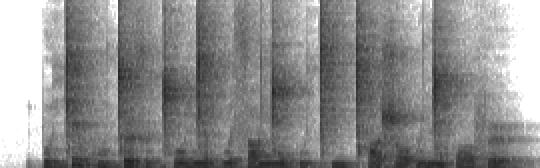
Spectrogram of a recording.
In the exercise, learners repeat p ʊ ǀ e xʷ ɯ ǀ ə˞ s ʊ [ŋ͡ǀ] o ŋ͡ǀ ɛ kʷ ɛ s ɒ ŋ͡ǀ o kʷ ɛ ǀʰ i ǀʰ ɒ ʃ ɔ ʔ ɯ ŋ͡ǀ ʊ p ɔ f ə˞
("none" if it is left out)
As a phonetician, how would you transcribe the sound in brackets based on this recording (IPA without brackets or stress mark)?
ǀʰ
